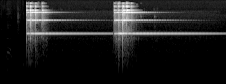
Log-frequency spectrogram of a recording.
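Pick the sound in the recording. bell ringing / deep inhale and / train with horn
bell ringing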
